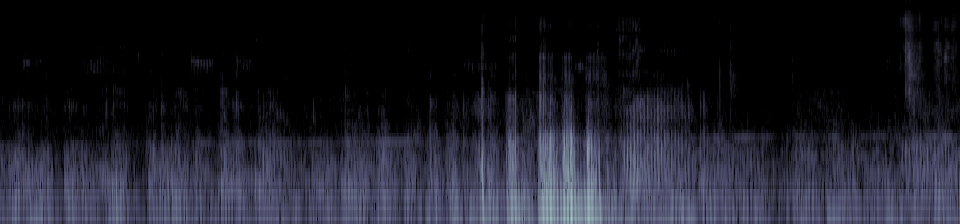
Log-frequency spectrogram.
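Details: Domestic cat purring loudly while being played with and handled; a fast, even low rumble of rapid pulses that swells to its loudest midway, with rustling fabric and brief touches.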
